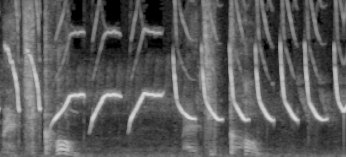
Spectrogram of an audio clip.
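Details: A cared-for domestic canary sings with loud, slurred whistles. Sharp downward sweeps alternate with upward-curving notes, spaced roughly every third of a second, plus a few lower harsh rasping accents.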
